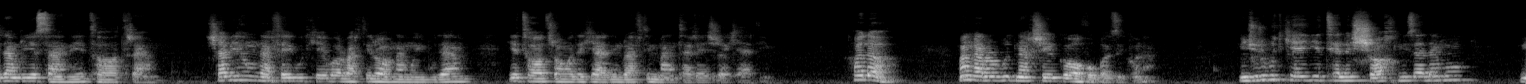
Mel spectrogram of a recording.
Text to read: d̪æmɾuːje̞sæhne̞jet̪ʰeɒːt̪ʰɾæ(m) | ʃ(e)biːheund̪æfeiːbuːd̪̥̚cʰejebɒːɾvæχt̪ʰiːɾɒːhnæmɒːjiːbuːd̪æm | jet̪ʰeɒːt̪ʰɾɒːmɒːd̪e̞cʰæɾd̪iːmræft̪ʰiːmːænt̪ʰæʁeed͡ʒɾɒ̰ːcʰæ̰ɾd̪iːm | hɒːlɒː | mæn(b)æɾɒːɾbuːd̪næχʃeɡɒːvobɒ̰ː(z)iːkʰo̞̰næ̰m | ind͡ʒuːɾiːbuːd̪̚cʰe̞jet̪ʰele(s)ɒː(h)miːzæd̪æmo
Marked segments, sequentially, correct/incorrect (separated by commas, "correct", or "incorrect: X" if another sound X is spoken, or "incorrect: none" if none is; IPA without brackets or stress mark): correct, incorrect: æ, incorrect: ɢ, correct, incorrect: ʃ, incorrect: x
